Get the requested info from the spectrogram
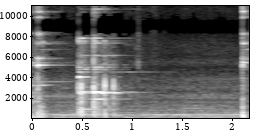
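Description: Welder's chipping hammer striking a freshly welded steel plate to knock off slag: one sharp strike at the start, then a quick run of about four ringing metal-on-metal knocks about half a second in. A faint steady hum runs underneath.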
